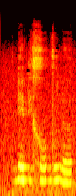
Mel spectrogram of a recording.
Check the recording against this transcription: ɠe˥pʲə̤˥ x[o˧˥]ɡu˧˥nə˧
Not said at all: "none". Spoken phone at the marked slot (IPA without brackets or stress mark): o˧˥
